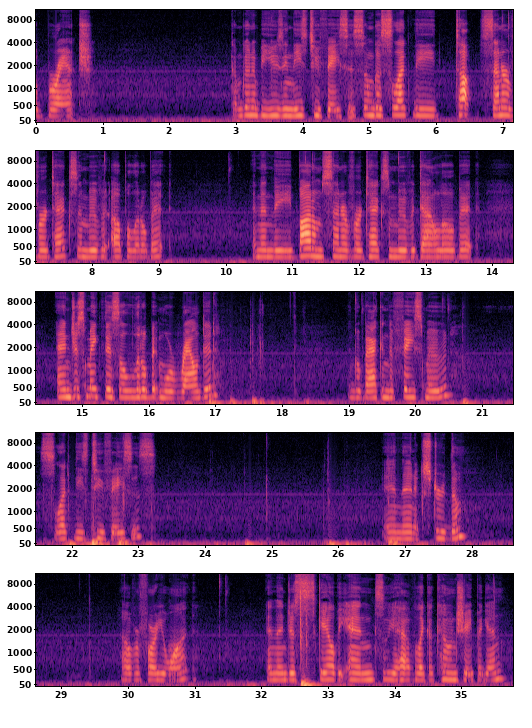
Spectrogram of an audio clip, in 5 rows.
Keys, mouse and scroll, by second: 6.9 right click, 8.0-10.8 drag, 11.1 right click, 12.5-15.8 drag, 17.4 Tab, 19.0 click, 20.3 right click, 21.4 shift+right click, 22.6 KP_1, 24.8 shift+middle click, 26.6 shift+e, 31.2 click, 32.5 s.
